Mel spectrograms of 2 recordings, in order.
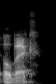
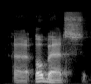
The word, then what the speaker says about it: Obetz: So Obetz, I chatted with Jonathan earlier, for those who don't know, take off the C and add a TZ. When we decided to name the brewery Obetz, we knew that 99% of the people would pronounce it Obeck and the other 1% would be Czech. And Obetz is the Czech word for community or village.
